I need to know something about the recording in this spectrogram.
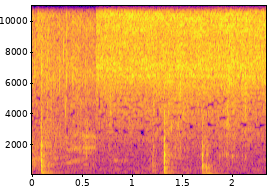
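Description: A hand squishing and mixing raw fish pieces with a spiced gram-flour batter in a stainless steel bowl, with a few soft knocks of the hand against the bowl. A steady faint hiss comes in about half a second in.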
